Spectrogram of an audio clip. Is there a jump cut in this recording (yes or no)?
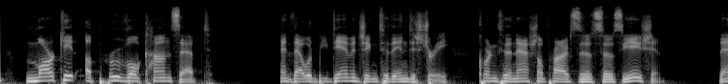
yes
